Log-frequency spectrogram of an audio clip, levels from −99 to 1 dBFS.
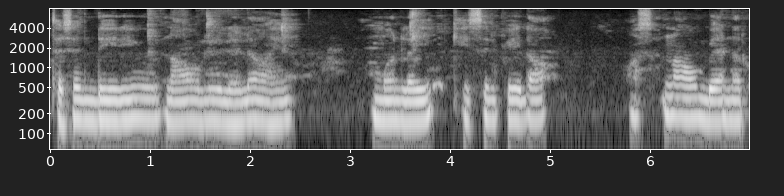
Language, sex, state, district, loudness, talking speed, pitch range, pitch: Marathi, male, Maharashtra, Dhule, -17 LUFS, 110 wpm, 160-175 Hz, 165 Hz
